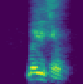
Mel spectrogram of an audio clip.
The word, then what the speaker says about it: Lazar: Like, who is Lazar? – Laser. So Laser, sorry. – Yeah. – you know, that's how they say it in Canada. – Yeah, that's how we say it, yeah.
